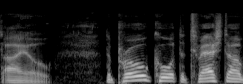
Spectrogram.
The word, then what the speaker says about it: Io: On Io, pronounced Io, the probe caught the Trashta volcano in action, capturing a volcanic eruption that reached 200 m 320 km into space.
